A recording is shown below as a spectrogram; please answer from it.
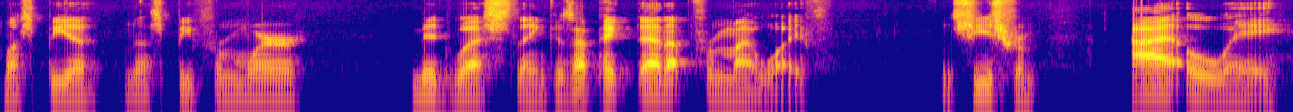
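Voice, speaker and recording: Very deep-voiced older man rambling. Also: steady tone, moderate pace, a little mellow, dry recording, studio quality. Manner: meandering, self-deprecating, jokey. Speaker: Minecraft mod pack creator. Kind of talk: rambling gameplay commentary.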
